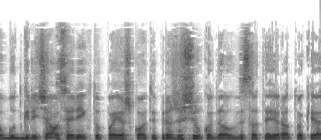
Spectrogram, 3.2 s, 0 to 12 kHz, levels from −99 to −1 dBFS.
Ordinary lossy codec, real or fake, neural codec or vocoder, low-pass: AAC, 32 kbps; real; none; 9.9 kHz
